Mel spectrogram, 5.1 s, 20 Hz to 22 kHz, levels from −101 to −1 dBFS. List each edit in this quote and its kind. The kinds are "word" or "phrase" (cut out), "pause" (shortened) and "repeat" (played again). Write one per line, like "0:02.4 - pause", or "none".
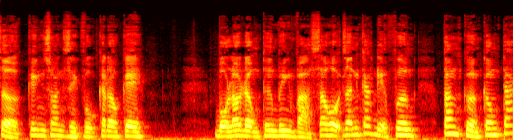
0:03.4 - word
